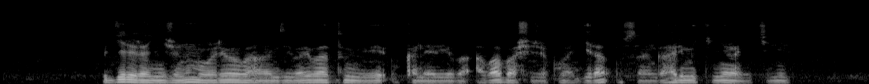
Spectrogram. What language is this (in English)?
Kinyarwanda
